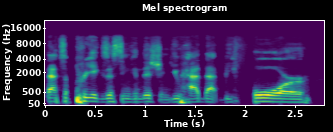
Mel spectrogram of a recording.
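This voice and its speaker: A man's voice: fairly low pitch, moderate pace, dry recording, poor audio. A man co-hosting a comedy podcast, telling a long profane story and acting out the people in it. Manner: profane, animated, acts out quoted voices. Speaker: podcast co-host.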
